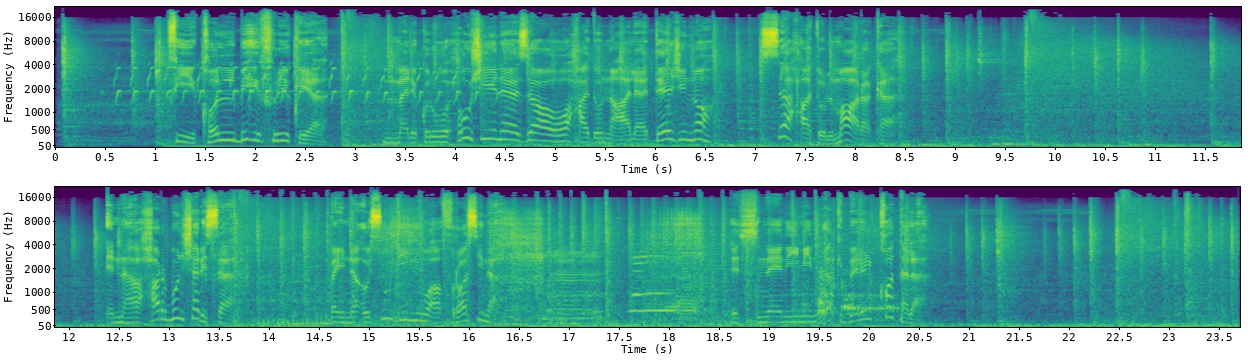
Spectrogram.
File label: Arabic documentaries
